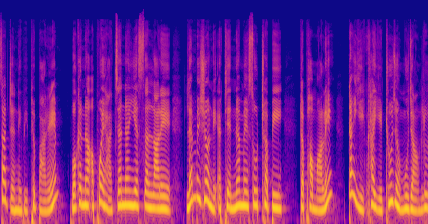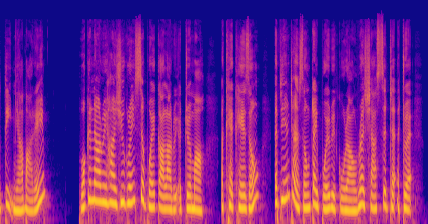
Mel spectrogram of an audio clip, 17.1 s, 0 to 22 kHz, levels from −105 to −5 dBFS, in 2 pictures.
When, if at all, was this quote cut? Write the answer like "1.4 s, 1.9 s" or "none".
1.3 s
